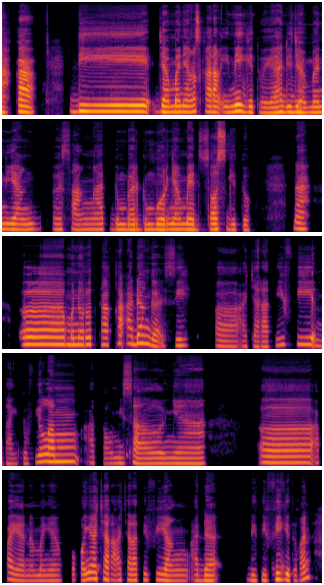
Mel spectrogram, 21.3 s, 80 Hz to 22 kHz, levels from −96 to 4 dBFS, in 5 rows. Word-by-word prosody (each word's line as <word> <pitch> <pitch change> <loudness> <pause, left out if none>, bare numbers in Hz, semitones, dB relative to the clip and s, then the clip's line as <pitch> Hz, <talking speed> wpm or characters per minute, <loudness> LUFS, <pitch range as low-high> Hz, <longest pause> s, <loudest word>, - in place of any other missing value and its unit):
Nah 180 - -1
Kak, 200 -3 +7 0.5
di 220 +2 +5 0.9
zaman 200 -1 +4
yang 200 0 +3
sekarang 195 -3 +1
ini 205 +4 +7
gitu 190 -3 -2
ya, 180 +3 +2
di 195 - +3
zaman 185 0 +2
yang, 185 0 -2 0.2
eee, 185 - -6
sangat 185 +1 -8
gembar-gembornya 180 0 -1
medsos 185 +1 -1
gitu. 175 -2 -10 0.6
Nah, 200 -3 -2 0.5
eee, 250 0 +4
menurut 240 +1 0
Kakak 240 +4 -5
ada 275 +1 -1
nggak 200 -7 -4
sih, 215 +2 -8 0.3
eee, 185 -2 -9
acara 175 -1 -10
TV 245 +5 -6
entah 185 -3 -15
itu 180 +1 -19
film 240 +2 0
atau 185 -2 -17
misalnya, 185 0 -6 0.7
eee, 210 0 -1
apa 215 +2 -12
ya 185 -3 -6
namanya, 180 +1 -10 0.2
pokoknya 195 +4 -2
acara-acara 195 -3 -4
TV 200 0 -6
yang 180 0 -5 0.2
ada 185 0 -4 0.4
di 185 -3 -9
TV 190 +4 -2
gitu 185 -1 -4
kan. 235 +8 -4
190 Hz, 125 wpm, -23 LUFS, 180-215 Hz, 0.9 s, Kak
